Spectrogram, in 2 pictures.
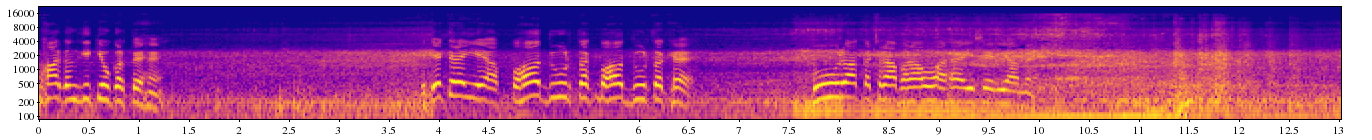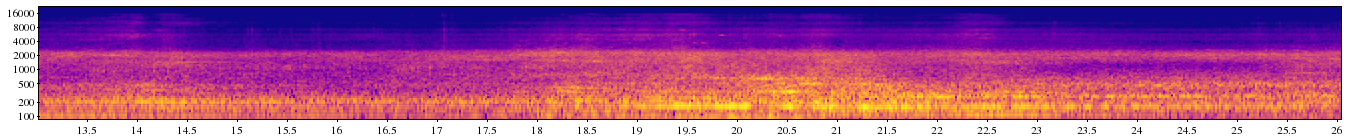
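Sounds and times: engine running: 0.0 - 26.0.

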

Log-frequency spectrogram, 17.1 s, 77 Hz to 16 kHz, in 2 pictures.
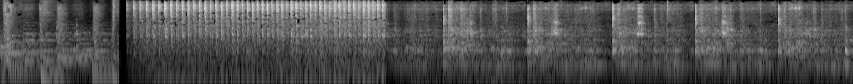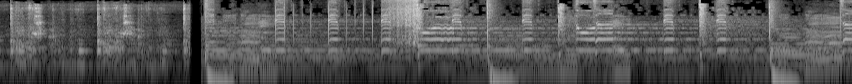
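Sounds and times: hand pump handle clacking: 1.3 - 10.4
tractor engine chugging: 1.3 - 10.4.

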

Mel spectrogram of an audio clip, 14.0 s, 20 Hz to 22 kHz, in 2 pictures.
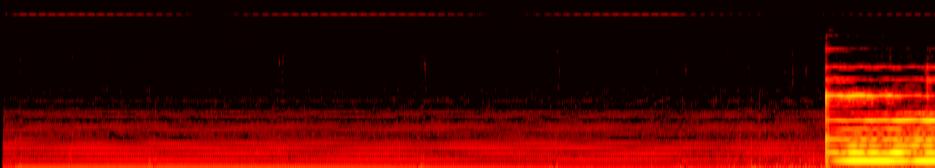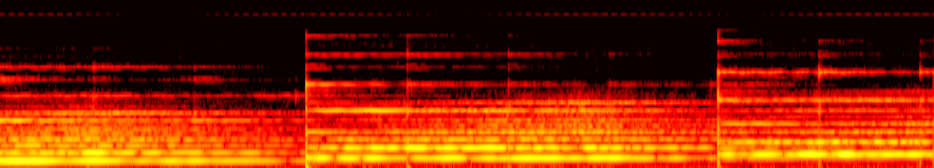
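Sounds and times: faint electrical hum: 0.0 - 14.0
ringing bell-like jingle: 6.2 - 14.0.

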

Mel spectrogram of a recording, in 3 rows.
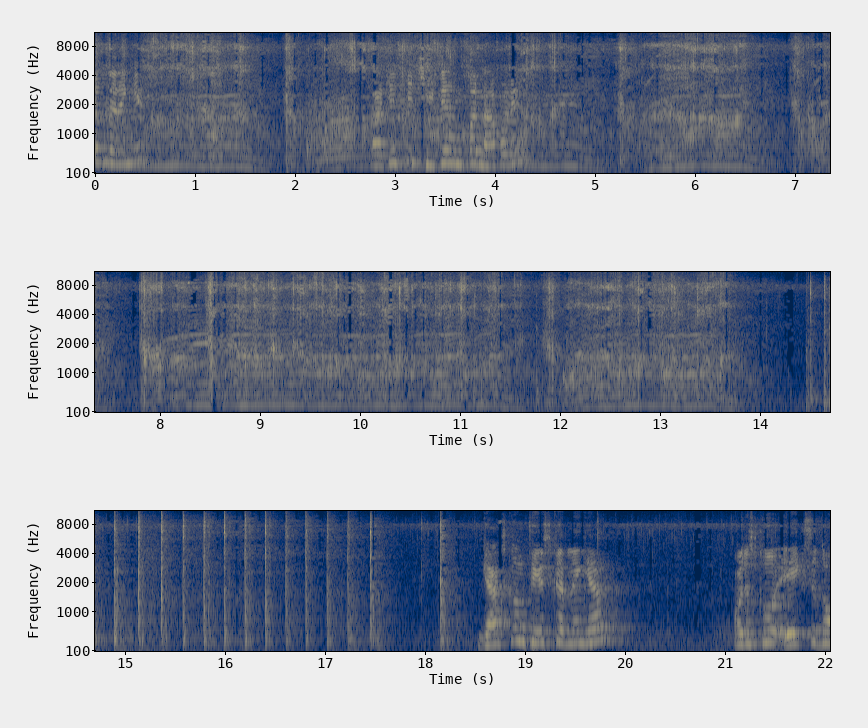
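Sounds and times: hand blender motor whirring: 0.0 - 14.2.

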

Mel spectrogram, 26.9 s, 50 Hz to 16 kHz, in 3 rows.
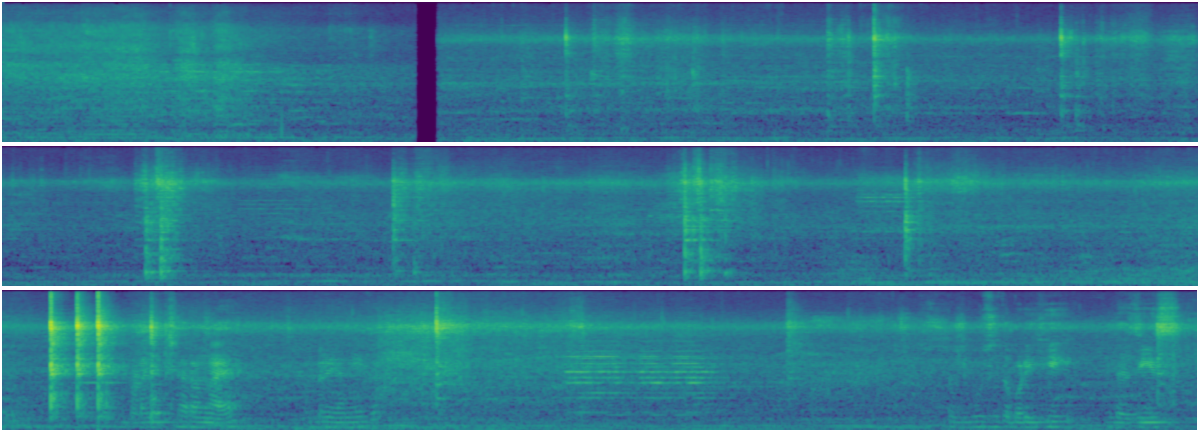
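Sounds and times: spoon scraping a metal pot: 4.2 - 5.4, 6.1 - 7.0, 7.8 - 9.2, 9.8 - 10.7, 11.6 - 12.6, 13.9 - 16.3, 20.7 - 22.6.

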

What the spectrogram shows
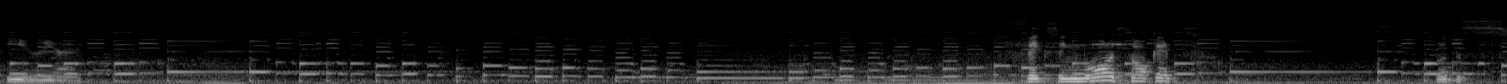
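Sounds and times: acoustic guitar plucked melody: 0.0 - 15.0.

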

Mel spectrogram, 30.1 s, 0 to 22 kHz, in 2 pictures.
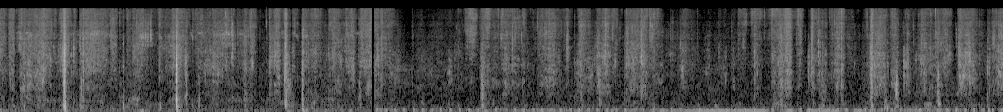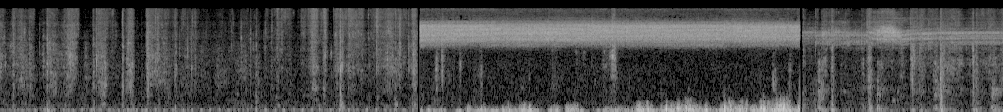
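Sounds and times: high insect drone: 21.4 - 30.0.

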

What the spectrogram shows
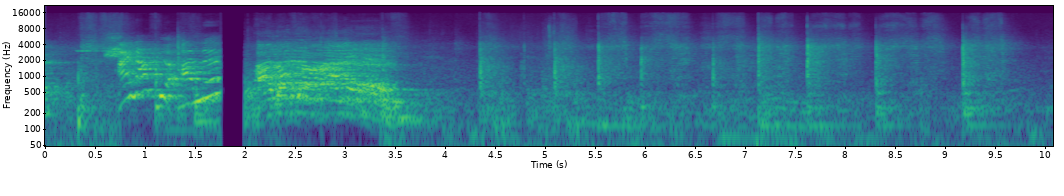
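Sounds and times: chalk scratching on chalkboard: 0.3 - 0.9, 4.3 - 9.8.

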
